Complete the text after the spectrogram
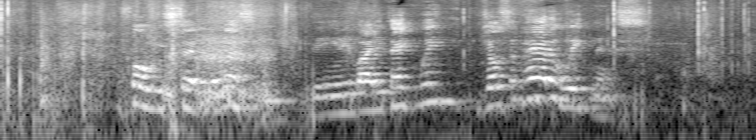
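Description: A man speaks in a room that echoes slightly.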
